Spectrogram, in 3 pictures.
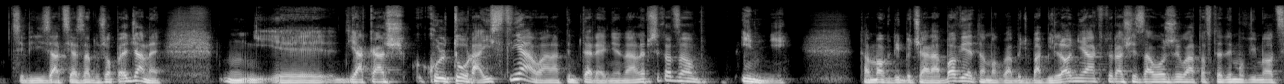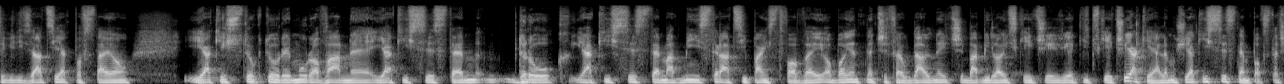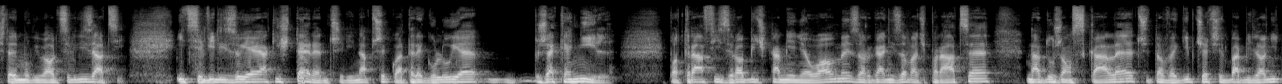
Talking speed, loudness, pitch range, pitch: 135 wpm, -14 LUFS, 95-115 Hz, 105 Hz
